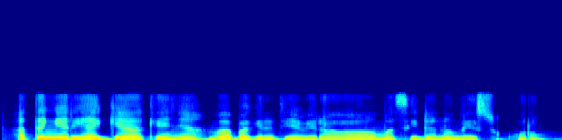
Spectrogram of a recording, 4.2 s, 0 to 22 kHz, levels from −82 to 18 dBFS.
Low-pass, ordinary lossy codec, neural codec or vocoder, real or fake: 7.2 kHz; AAC, 64 kbps; codec, 16 kHz, about 1 kbps, DyCAST, with the encoder's durations; fake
